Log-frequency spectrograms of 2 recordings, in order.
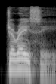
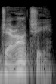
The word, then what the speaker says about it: Geraci: him for acceding to the American pronunciation of his name, Geraci instead of Geraci, and under numerous aliases.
